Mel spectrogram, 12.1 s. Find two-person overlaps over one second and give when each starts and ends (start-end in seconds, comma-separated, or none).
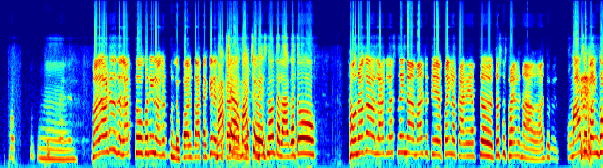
none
